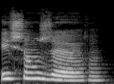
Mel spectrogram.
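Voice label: "echangeur", French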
